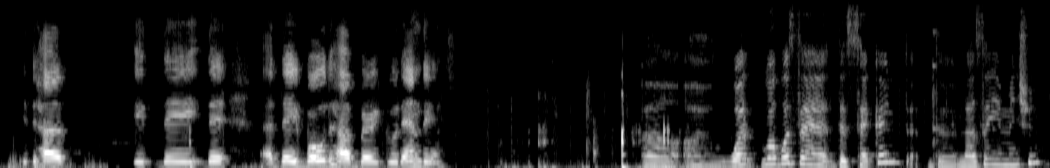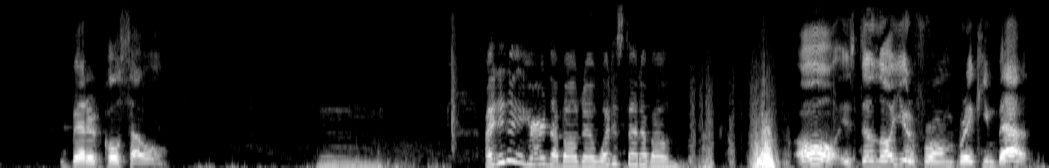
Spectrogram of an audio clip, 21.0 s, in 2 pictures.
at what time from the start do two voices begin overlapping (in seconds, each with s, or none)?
none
